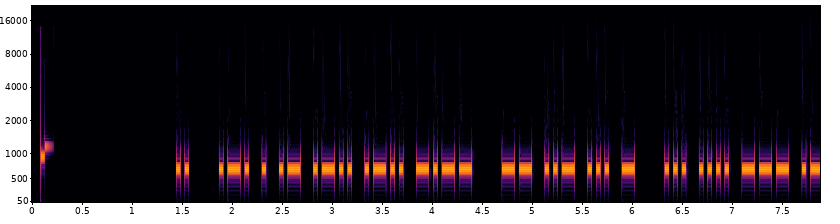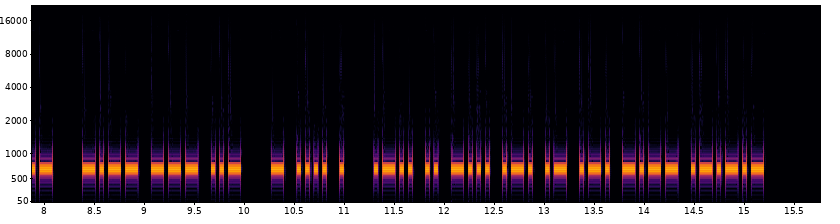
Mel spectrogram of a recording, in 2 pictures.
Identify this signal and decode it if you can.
Morse code, heard as a keyed tone, about 27 wpm, 700 Hz. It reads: I REALLY MUST SHOW YOU THE LIBRARY.
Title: Sentences from Top 1000 Words - Review Part 4 - 28wpm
